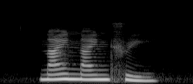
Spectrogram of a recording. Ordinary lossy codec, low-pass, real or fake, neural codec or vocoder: AAC, 48 kbps; 7.2 kHz; real; none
